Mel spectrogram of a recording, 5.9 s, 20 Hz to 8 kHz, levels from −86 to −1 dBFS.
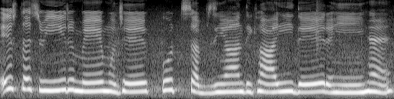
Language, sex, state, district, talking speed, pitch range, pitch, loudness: Hindi, female, Madhya Pradesh, Katni, 100 wpm, 240-280 Hz, 255 Hz, -8 LUFS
